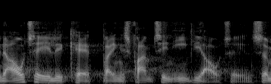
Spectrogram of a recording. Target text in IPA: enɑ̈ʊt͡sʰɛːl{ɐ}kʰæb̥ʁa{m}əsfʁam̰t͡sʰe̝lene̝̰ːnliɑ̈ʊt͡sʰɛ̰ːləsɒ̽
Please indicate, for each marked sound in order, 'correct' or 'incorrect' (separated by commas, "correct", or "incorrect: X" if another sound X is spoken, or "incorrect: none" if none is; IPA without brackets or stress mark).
incorrect: ə, incorrect: ŋ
